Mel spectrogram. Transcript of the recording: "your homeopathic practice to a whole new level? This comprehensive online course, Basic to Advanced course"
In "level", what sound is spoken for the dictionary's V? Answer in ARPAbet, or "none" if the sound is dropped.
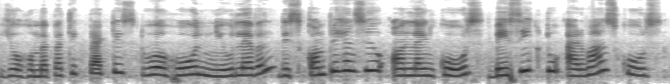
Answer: V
